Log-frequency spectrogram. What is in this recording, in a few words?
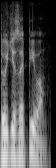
win, Russian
